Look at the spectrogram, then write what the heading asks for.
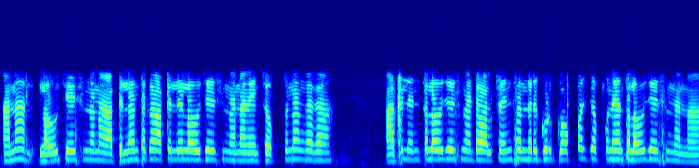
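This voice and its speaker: A young man argues over a tinny phone line, high-pitched and pleading, firing off accusations at breakneck speed. The sound is dry and close, squeezed into a narrow phone band. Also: level tone, no room sound. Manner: pleading, accusing, rapid and insistent. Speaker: jilted boyfriend on a phone call. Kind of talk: heated phone argument. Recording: tinny phone call recording.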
